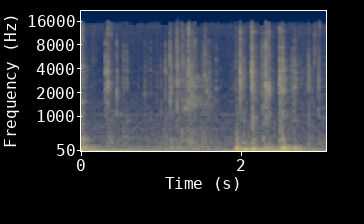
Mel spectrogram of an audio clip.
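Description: Keys clatter on a computer keyboard as code is entered, a close, uneven run of clicks that comes in bursts with a brief lull in the middle.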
